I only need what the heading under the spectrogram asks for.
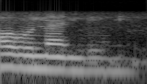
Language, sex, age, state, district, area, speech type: Telugu, female, 18-30, Telangana, Suryapet, urban, conversation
